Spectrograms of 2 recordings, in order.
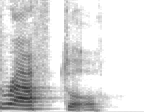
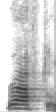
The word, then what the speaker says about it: Raftl: It's an L on the end. It confuses everybody. – It does. It's Raftl? – It's Raftl. Raftl.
